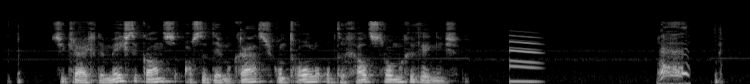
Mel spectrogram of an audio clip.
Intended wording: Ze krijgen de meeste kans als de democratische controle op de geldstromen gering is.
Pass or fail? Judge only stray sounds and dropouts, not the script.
fail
